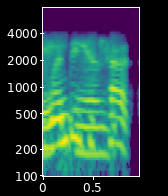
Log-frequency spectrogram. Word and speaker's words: Wende Dikec: I'm Wende Dikec.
